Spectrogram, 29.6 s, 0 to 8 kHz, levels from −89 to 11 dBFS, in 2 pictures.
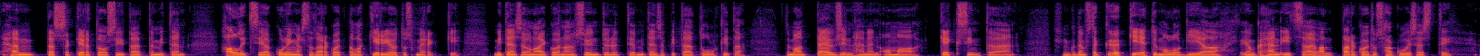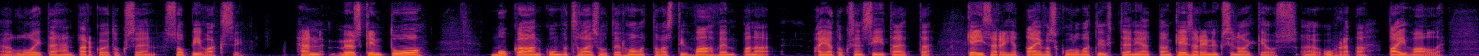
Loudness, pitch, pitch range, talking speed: -23 LUFS, 105 Hz, 100-115 Hz, 130 wpm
